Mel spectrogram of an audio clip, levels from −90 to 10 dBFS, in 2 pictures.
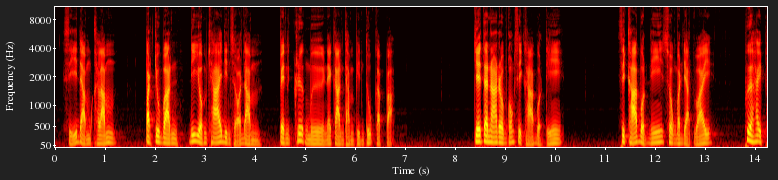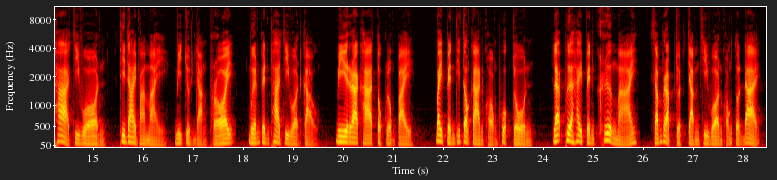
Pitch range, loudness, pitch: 90-115 Hz, -24 LUFS, 100 Hz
